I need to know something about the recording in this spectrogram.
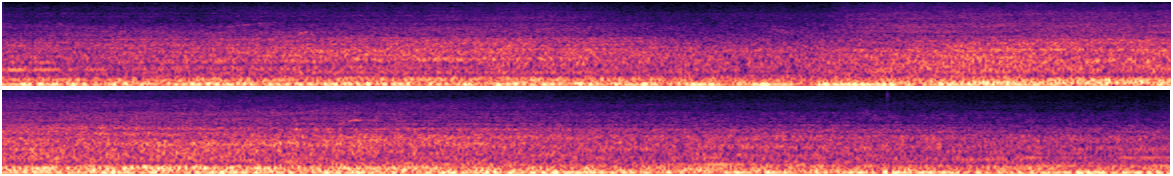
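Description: Outdoor road traffic: a steady low rumble with a passing vehicle that swells up in the middle and fades again.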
